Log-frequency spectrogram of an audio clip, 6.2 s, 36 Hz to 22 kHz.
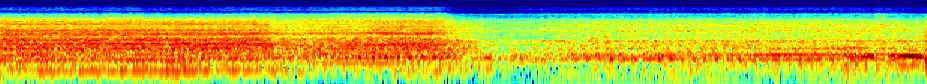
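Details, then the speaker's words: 1951 Buick Super straight-eight, first start after about 25 years sitting, running on fuel in the carburetor bowls: even, steady, very smooth idle with no misses, knocks or ticks. "it fired up and ran and ran very incredibly smooth I cannot believe how smooth this was running after setting all those years"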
